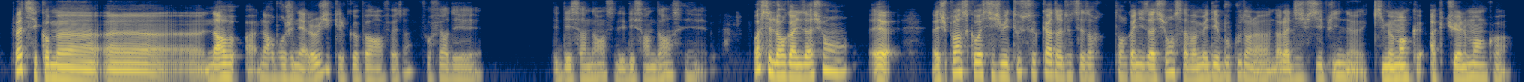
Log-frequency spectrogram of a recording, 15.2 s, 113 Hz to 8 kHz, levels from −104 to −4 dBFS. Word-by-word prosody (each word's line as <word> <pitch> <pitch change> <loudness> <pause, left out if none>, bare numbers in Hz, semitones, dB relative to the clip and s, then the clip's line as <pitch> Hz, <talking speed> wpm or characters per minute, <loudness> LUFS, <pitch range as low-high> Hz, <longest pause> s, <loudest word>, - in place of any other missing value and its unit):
En - - +9
fait, 225 - +6
c'est - - -2
comme 135 -2 +3
un 115 -3 +4
un 105 -4 -1
un - - -5
arbre 145 0 +6
un - - -9
arbre 130 0 -4
généalogique 130 - -2
quelque 130 0 -7
part, 120 -1 -3
en 115 - -5
fait, 120 -1 -12
hein. 185 +2 -14
Il - - -36
faut 135 - -14
faire 130 -1 -7
des 125 +3 -8 0.7
des - - -10
descendances 125 +3 -6
des 115 -1 -7
descendances 120 +5 -6
et 140 - -13 0.6
ouais, 220 - +5
c'est 195 - +5
de - - +4
l'organisation 150 +5 +5 0.2
hein, 185 - -11 0.2
et - - +6 0.4
mais - - +2
je - - +1
pense 180 0 +3
que 165 - +4
si 160 0 -3
je 150 - -1
mets 150 - +2
tout - - -7
ce 180 -2 -5
cadre 160 -2 +2
et - - -1
toute 150 +1 -9
cette 135 -1 -5
or 135 0 -9
organisation, 140 +3 +1
ça 130 - -3
va 120 - -1
m'aider 130 +2 +1
beaucoup 140 +3 -7
dans 135 -3 -2
la - - -4
dans - - -3
la 115 - +3
discipline, 130 +3 -4
heu, - - -6
qui 125 - -1
me 125 - +6
manque 130 +1 +3
actuellement, 135 +3 0
quoi. 130 +3 -9
135 Hz, 240 wpm, -24 LUFS, 125-150 Hz, 0.7 s, En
